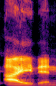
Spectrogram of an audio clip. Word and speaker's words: Aiden: spiritual being called Iden which is spelled Aiden but they say Iden and it drives me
